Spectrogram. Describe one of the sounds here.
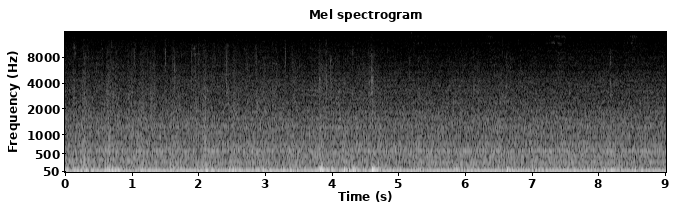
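Heavy footsteps thud steadily on the ground.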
